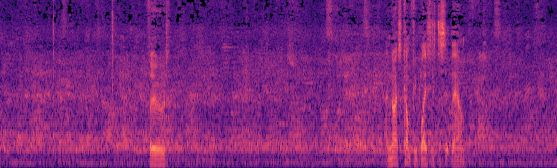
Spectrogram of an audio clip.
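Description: Several men and women chat in a room nearby.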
